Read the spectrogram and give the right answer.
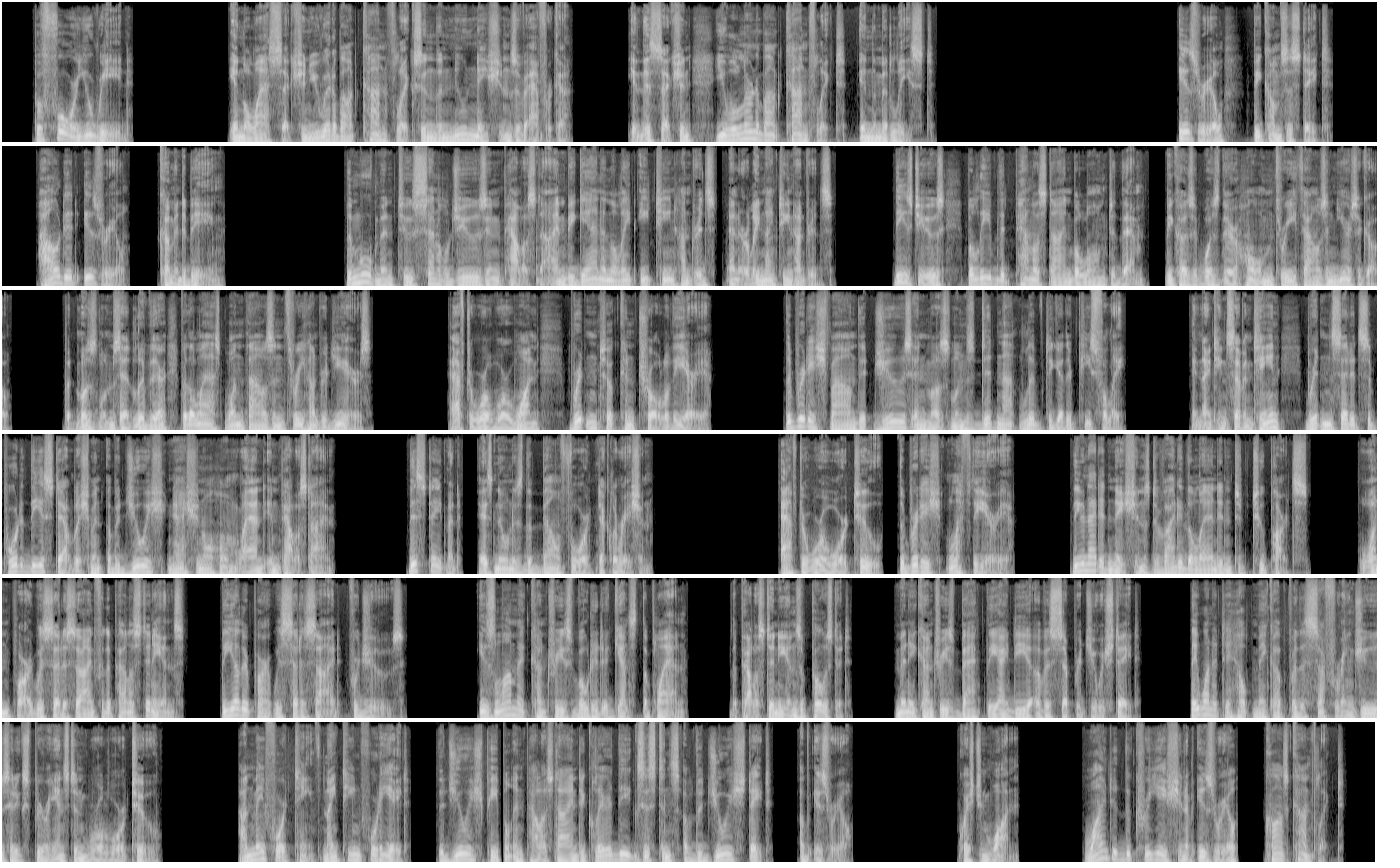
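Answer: Palestinians and Islamic countries opposed dividing the land, since Muslims had lived there for 1,300 years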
